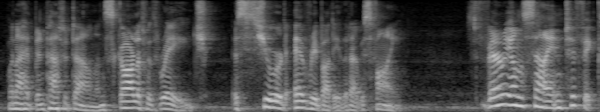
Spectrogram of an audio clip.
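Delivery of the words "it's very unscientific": higher, louder sniffy dismissal; lightly voiced doctor scoffing at the trick. A narrator's reading. The doctor at the table scoffs at Alice's method, sniffy. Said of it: "said the doctor".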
